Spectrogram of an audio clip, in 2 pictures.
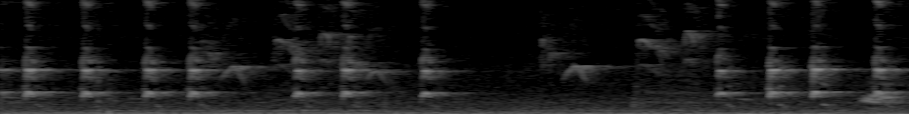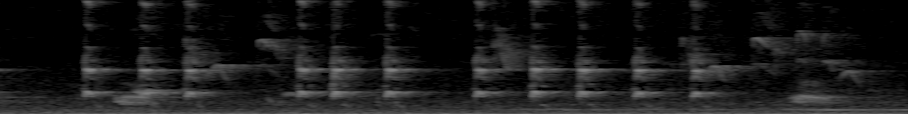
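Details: Somewhat distant squirrel screaming: a regular train of sharp chips, bunched in short groups, with occasional downward-slurred rasps; a soft steady hum sits underneath.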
